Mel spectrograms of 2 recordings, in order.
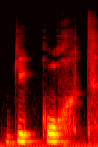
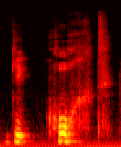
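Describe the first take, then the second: The two takes are said the same way.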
